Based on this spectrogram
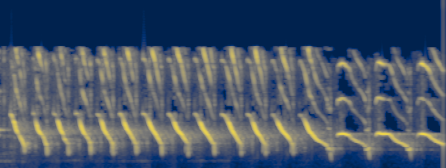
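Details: Male Timbrado Español canary from rated parents singing a training song meant to help other canaries: a steady series of sharp downward-sweeping notes, about four per second, ending in higher, slower hooked slurs.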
